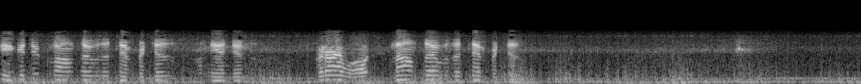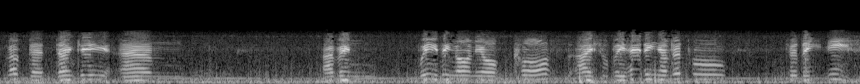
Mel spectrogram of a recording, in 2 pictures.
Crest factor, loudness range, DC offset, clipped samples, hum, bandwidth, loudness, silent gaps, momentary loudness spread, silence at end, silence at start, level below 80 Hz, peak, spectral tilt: 18 dB; 9 LU; under 0.1%; under 0.1%; none; 5.4 kHz; -15 LUFS; none; 19 LU; 0 s; 0 s; -36 dBFS; 0 dBFS; -2.5 dB/octave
